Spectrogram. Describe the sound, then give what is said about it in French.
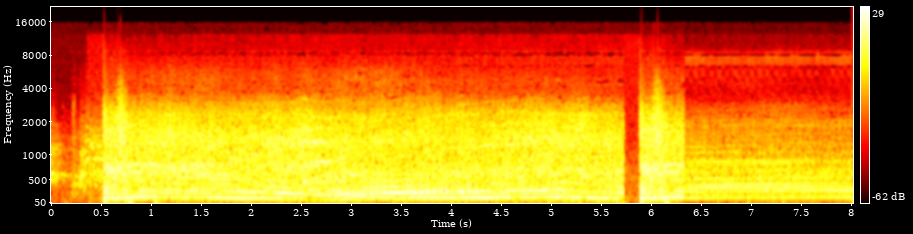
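Two people get into a car and the driver starts it: the engine abruptly roars to life and revs loudly, its pitch climbing and shifting as the car pulls away, with a brief dip like a gear change before it drives on. “Ils entrent tous les deux dans la voiture et Adrien met la voiture en route.”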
